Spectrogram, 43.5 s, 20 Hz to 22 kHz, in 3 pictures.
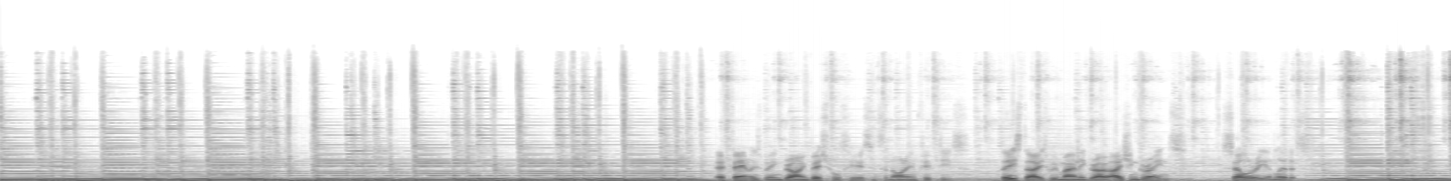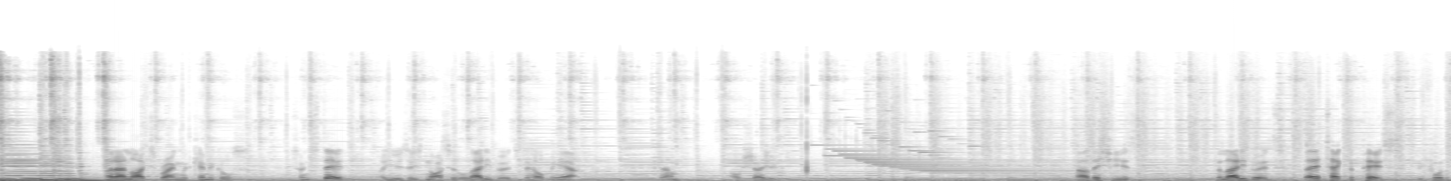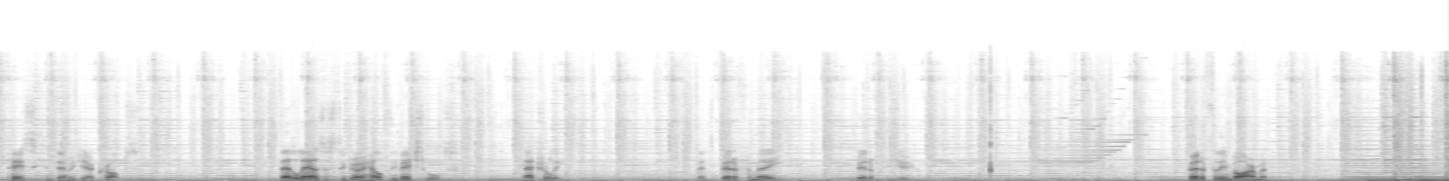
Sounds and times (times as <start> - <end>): Music: 0.0 - 43.5
Speech: 7.2 - 13.1, 15.6 - 20.3, 21.1 - 22.4, 25.3 - 25.9, 26.7 - 30.4, 31.8 - 33.6, 34.2 - 34.7, 36.0 - 36.9, 37.6 - 38.2, 40.9 - 41.7.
